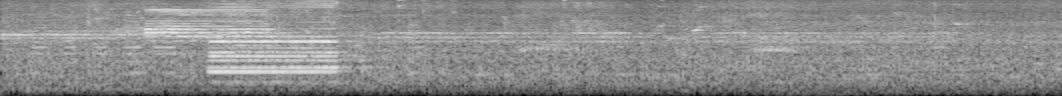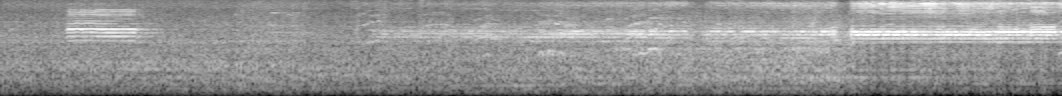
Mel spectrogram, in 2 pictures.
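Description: Diesel-hauled passenger train running, with two short horn toots, one about a second in and a shorter one about six seconds in. A high-pitched squeal builds over the last few seconds and becomes the loudest sound.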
